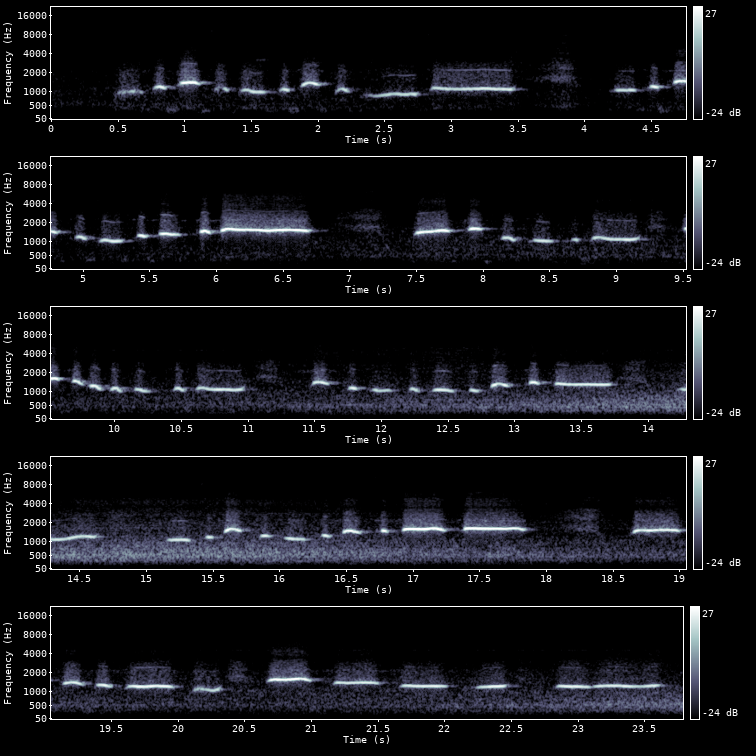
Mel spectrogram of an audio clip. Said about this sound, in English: Beautiful to whistle. So whistle if you can.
